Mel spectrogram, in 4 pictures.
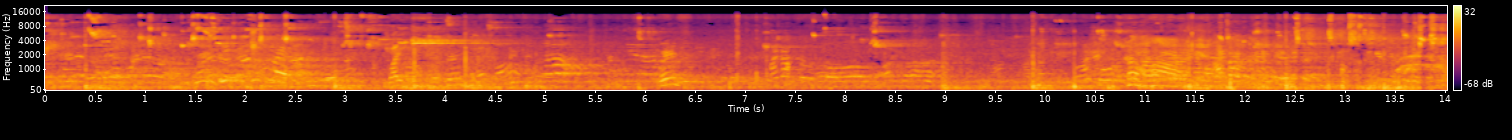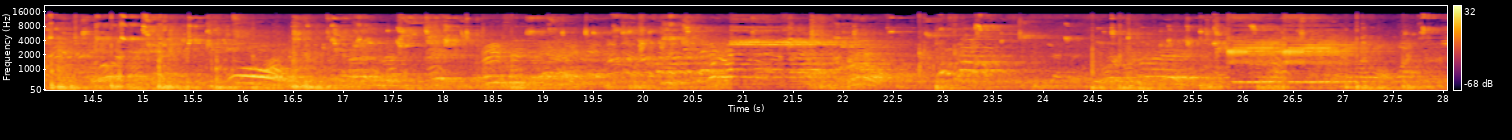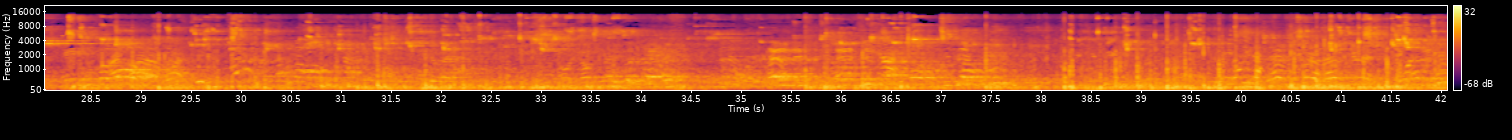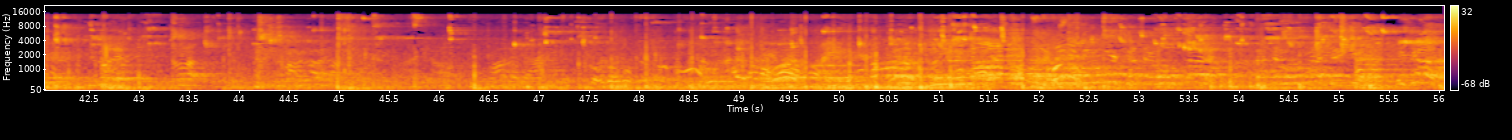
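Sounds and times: basketball bouncing on hardwood: 38.2 - 42.7
players shouting: 48.1 - 56.0.

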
